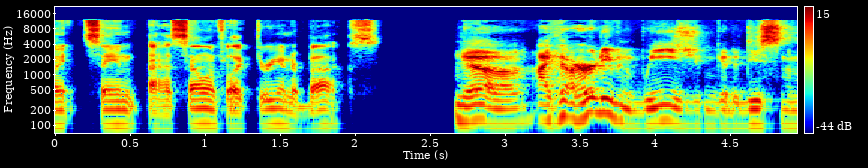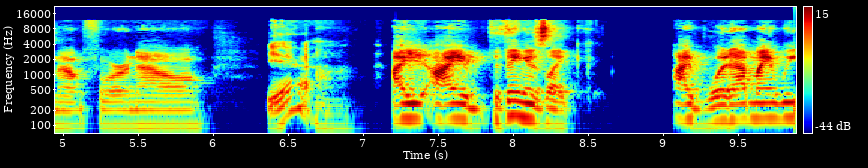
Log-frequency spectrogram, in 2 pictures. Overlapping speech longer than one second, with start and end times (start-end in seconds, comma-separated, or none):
none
